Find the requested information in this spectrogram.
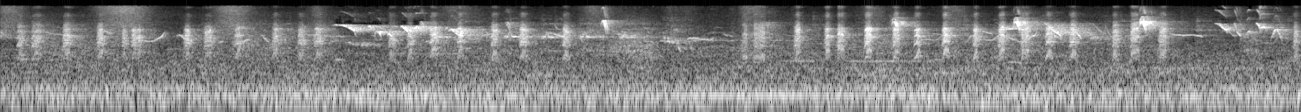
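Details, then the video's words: Wild house sparrows flocking in a garden give a steady stream of sharp, overlapping chirps, with occasional thin sliding notes, over constant low ambient noise. "Chirping Sparrows"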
